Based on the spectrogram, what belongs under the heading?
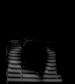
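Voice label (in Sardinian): "pariga", female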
